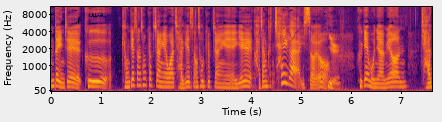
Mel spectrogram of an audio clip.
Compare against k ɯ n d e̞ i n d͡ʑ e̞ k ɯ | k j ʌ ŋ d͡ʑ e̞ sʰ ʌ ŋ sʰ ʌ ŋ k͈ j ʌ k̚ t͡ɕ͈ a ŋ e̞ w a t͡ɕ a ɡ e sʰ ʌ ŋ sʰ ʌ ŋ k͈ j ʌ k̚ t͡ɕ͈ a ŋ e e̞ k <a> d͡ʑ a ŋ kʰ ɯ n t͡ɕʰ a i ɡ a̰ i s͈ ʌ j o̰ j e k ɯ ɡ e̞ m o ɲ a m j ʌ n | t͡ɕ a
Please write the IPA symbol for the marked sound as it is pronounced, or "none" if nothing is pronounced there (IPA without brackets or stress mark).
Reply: a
